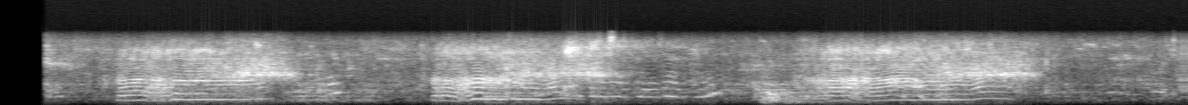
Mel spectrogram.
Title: Snoring brother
